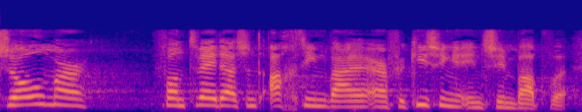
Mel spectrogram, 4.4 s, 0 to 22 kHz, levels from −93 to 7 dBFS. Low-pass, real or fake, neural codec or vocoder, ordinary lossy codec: 7.2 kHz; real; none; none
